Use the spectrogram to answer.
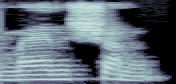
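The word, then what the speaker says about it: mention: Next है MEN, इसको पढ़ते हैं मैन। और TION को हम शन पढ़ते हैं, मेंशन।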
